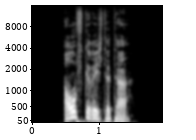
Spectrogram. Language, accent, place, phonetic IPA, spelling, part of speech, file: German, Germany, Berlin, [ˈaʊ̯fɡəˌʁɪçtətɐ], aufgerichteter, adjective, De-aufgerichteter.ogg
- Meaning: inflection of aufgerichtet: 1. strong/mixed nominative masculine singular 2. strong genitive/dative feminine singular 3. strong genitive plural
